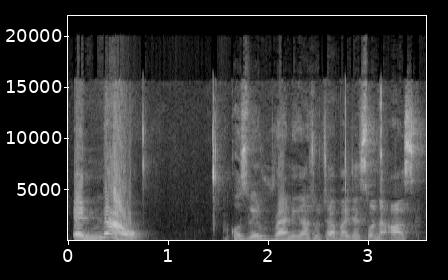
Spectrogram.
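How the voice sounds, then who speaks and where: A woman hosting a casual panel talk, telling stories with lively acted-out voices. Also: medium pitch, moderate pace. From Kenya. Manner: animated storytelling, acts out voices. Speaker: talk show host.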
